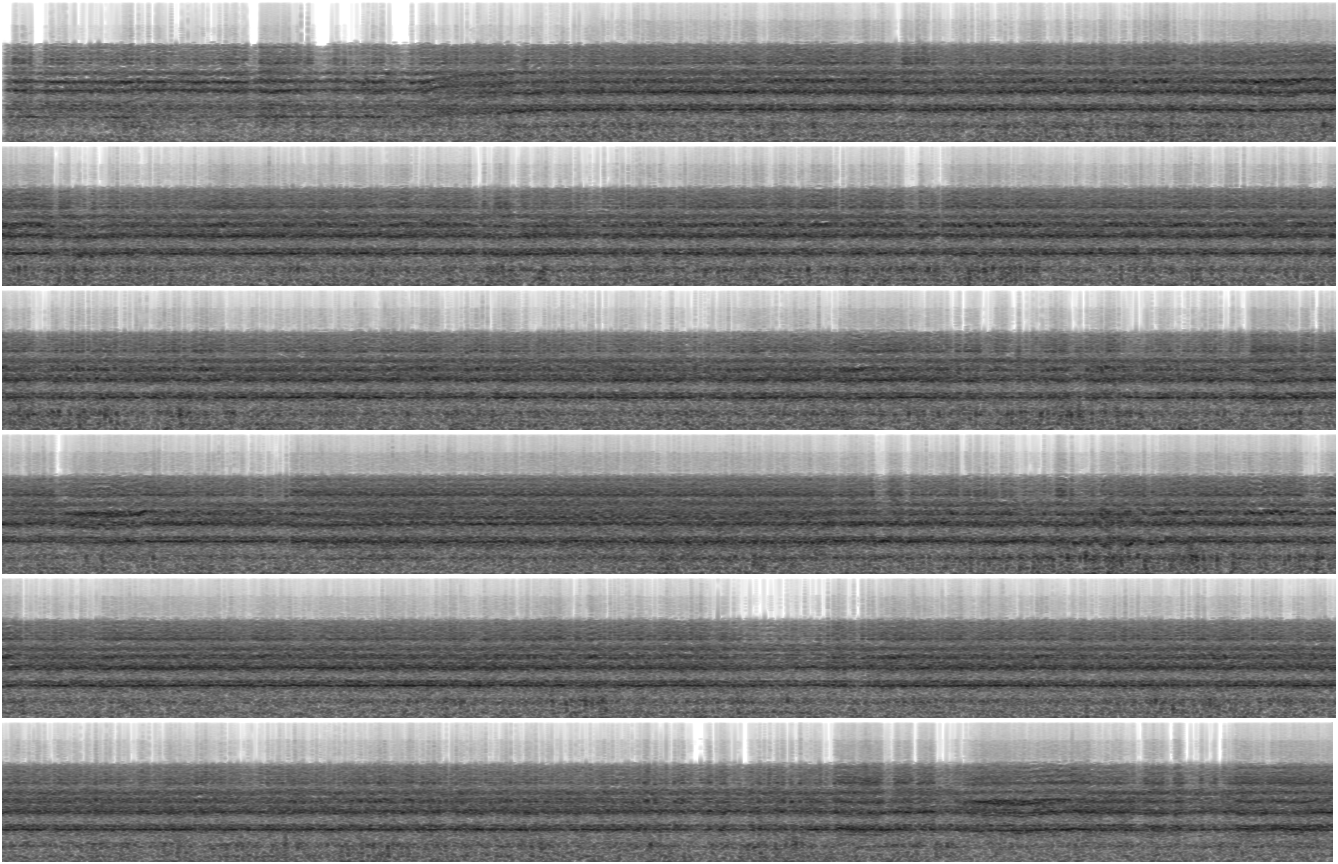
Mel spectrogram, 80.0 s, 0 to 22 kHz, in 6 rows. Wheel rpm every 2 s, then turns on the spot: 160, 160, 210, 230, 230, 230, 220, 230, 240, 230, 240, 230, 230, 240, 230, 240, 230, 230, 230, 230, 220, 220, 210, 210, 230, 230, 230, 230, 230, 230, 230, 230, 230, 230, 230, 230, 240, 230, 220, 230.
none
